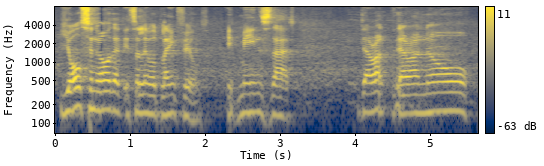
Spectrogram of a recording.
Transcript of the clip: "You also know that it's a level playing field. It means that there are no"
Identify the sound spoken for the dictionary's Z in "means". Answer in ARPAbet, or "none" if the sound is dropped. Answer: Z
